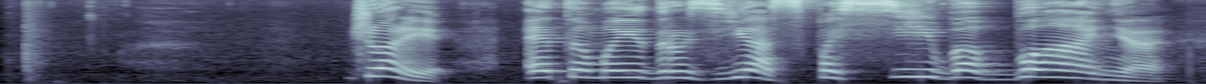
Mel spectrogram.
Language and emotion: Russian, positive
